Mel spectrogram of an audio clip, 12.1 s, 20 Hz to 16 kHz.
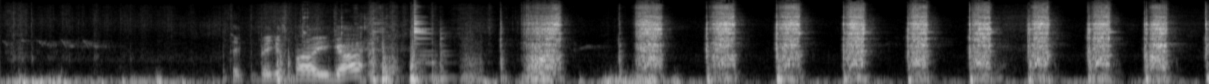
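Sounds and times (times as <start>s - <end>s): hand file rasping on metal blade: 4.6s - 11.8s.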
